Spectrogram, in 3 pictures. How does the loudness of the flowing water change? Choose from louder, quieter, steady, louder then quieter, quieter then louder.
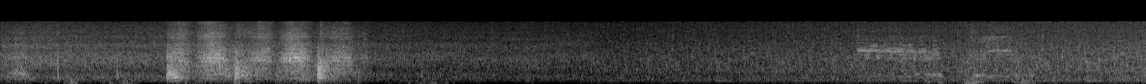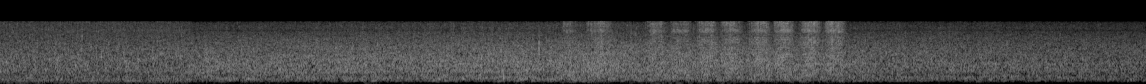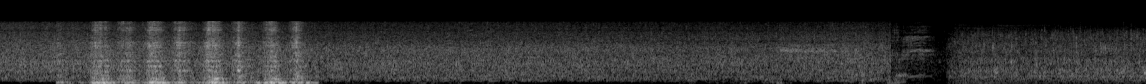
louder then quieter.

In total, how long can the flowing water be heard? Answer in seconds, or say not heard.
34 s.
